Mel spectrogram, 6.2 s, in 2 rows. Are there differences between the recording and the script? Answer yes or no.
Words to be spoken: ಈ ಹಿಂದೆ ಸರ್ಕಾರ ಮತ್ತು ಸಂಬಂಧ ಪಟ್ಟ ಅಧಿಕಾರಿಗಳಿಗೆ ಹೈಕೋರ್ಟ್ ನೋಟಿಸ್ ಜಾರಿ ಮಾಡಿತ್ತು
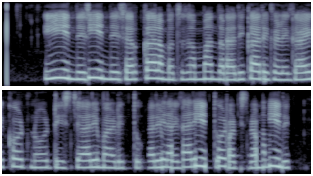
yes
